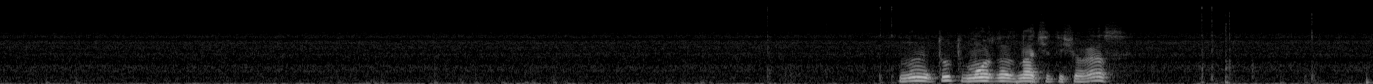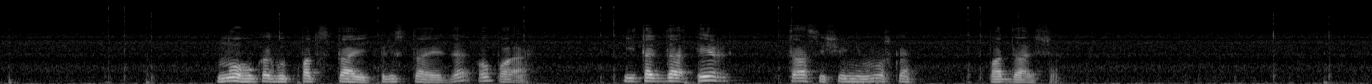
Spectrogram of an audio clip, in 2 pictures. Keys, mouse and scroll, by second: 8.8 click, 10.1 g, 12.3 scroll up 1, 12.5 middle click, 13.7 g, 15.2-16.6 middle drag, 17.5-19.2 drag, 19.7 click, 20.5 r, 22.5 g, 24.0 scroll up 1, 24.1-26.5 middle drag, 26.5 scroll down 1, 27.1 middle click.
